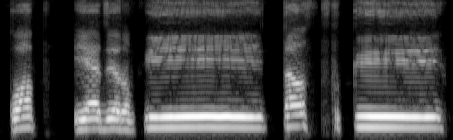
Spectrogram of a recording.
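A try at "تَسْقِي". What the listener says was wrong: এটা কাফ করে দিলে কেন? কফ আছে তো।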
